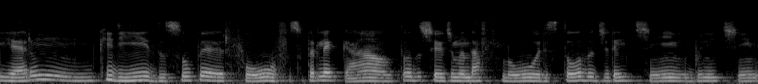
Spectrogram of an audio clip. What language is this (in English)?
Portuguese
